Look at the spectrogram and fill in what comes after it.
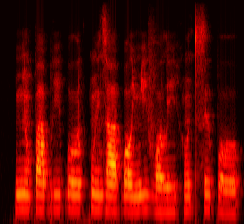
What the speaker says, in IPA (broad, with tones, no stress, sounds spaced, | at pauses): ɲ ɔ̃˧ p a˧ b iː˧ ɓ oː˧ l kʷ ĩ˧ z a˧ ɓ ɔ˧ ɲ i˦˨ v ɔ˨ l i˨ h ũ˧ t s ɨ˦ p o˨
